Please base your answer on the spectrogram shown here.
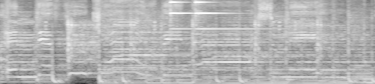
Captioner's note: ding ding!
